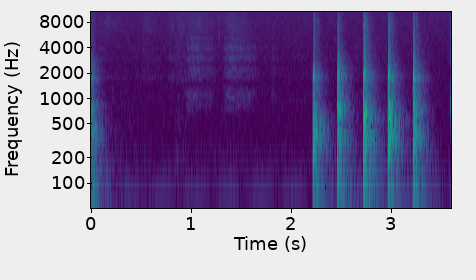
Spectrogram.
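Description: Foley knocking low on a door in a home studio, heard as six loud, evenly spaced close knocks in a steady rhythm after a stretch of quiet room tone.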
